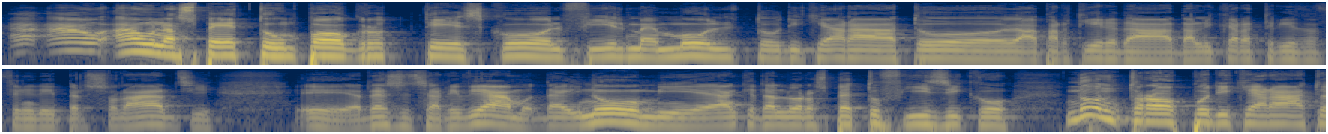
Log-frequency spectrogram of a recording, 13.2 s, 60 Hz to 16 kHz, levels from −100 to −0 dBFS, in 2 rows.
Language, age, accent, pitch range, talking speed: Italian, 30-49, native, 110-140 Hz, 145 wpm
